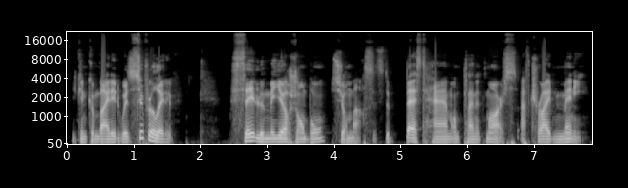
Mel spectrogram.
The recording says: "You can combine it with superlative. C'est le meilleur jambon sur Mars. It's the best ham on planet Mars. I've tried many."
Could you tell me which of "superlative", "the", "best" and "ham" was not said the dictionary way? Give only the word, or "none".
none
